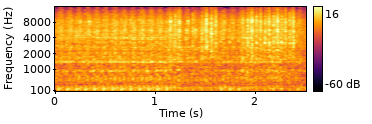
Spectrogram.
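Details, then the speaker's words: Small single-cylinder pump engine on a 1989 Ford F-350 brush truck runs at a steady, even beat with regular exhaust pulse and no knocks until it runs out of fuel in the bowl; normal running. "well eventually it's going to run out of fuel here should pretty quick"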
